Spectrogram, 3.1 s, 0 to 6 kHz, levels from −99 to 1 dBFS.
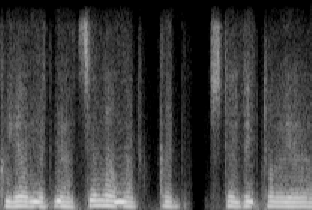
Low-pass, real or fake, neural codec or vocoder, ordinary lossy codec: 5.4 kHz; fake; codec, 16 kHz, 0.5 kbps, FreqCodec, smaller model; Opus, 16 kbps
